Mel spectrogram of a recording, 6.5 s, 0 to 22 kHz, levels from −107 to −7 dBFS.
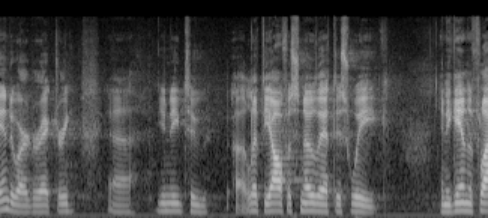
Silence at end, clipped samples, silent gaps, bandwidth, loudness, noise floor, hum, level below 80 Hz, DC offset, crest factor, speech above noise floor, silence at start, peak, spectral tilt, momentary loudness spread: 0 s; under 0.1%; none; 16 kHz; -34 LUFS; -63 dBFS; none; -76 dBFS; under 0.1%; 26 dB; 26 dB; 0 s; -12 dBFS; -1.5 dB/octave; 22 LU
